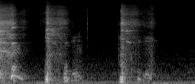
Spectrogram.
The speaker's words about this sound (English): this cough is killing me.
